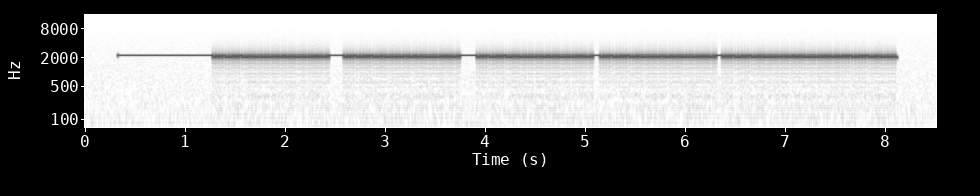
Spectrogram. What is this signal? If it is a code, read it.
300-baud modem data (Bell 103 tones), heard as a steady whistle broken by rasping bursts, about 300 baud, 200 Hz shift.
